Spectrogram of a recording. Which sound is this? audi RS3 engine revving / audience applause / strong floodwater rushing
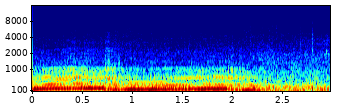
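audi RS3 engine revving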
